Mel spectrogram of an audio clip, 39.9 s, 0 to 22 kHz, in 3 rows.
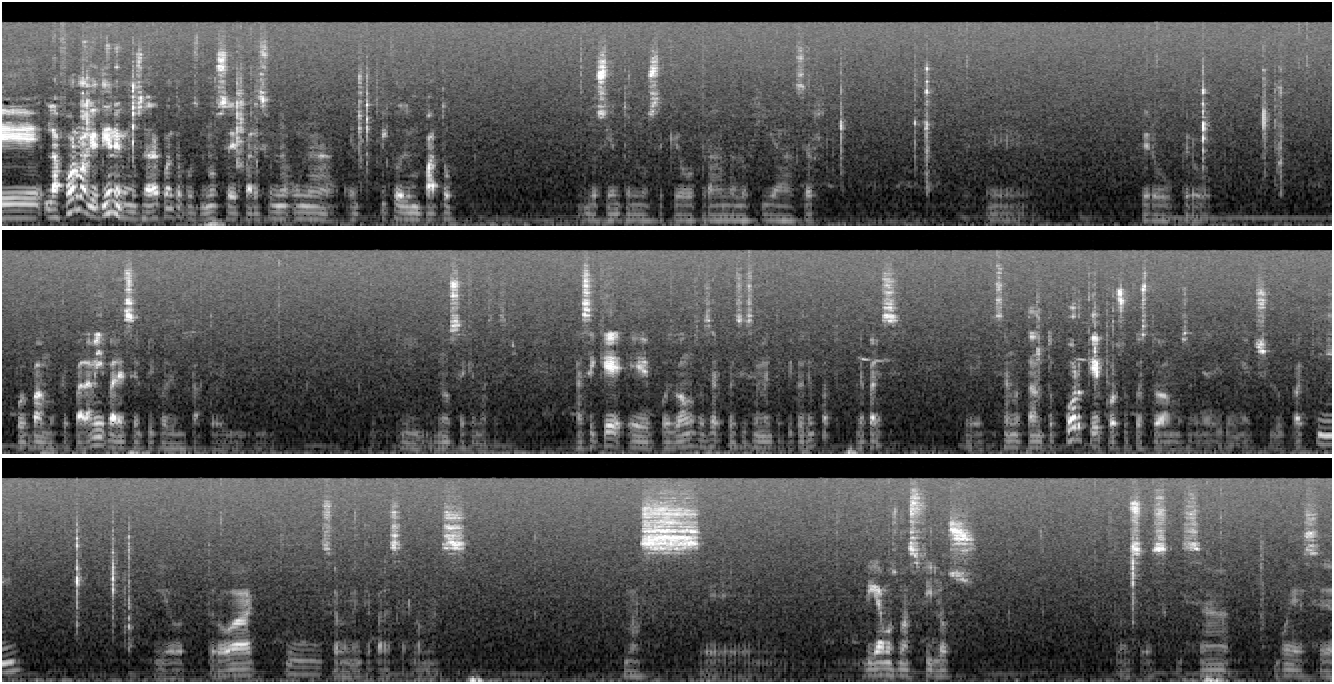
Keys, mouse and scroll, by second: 0.8 alt+Tab, 1.2 shift+click, 2.3 alt+shift+Tab, 3.6 alt+Tab, 4.5-7.8 drag, 8.8 ctrl+r, 9.3 ctrl+click, 11.2 click, 12.4 ctrl+r, 12.7 ctrl+click, 14.0 click, 14.6 middle click, 15.7 right click, 16.1 middle click, 17.6-20.7 drag, 22.4 click, 24.0 ctrl+r, 24.3 ctrl+click, 26.4 click, 27.5 ctrl+r, 28.4 click, 29.8 click, 30.2-31.8 middle drag, 32.0 scroll down 2, 32.8-33.3 scroll up 2, 34.6 right click, 35.2 right click, 35.8-36.4 scroll up 2, 36.4 middle click, 37.3 right click, 37.9 shift+right click, 38.4 shift+right click, 39.8 KP_3.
